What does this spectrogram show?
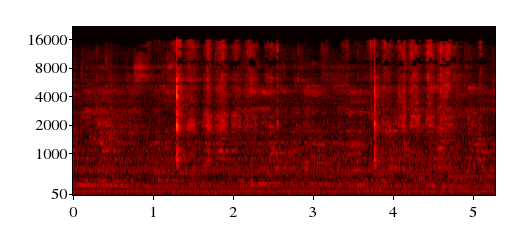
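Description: Chef's knife slicing through raw tilapia fillets, the blade knocking sharply on a marble cutting board twice, about two and a half seconds apart, over a steady low hum.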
